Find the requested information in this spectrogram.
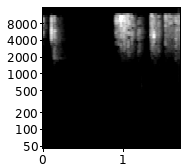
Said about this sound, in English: Hear me turning the pages. It's one of my favorite sections, The Healed Relationship.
